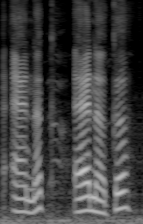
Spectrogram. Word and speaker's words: Ainak: 3 syllables है, एनक. तो बड़ा आसान भी है, लोग भी बोल लेते हैं. फिनिश लोग इसको आइनक बुलाते हैं. और हमने ये भी देखा जर्मनी में लोग आइनक बुलाएंगे अगर हम वैसे लिख देंगे स्पेलिंग, AINAK.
